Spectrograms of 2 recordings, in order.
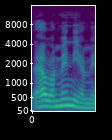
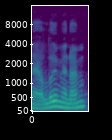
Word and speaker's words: aluminium: Put aluminium into it, or if you prefer the other pronunciation, aluminum, it will become Pyrex for glass, such as we use in the kitchen.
